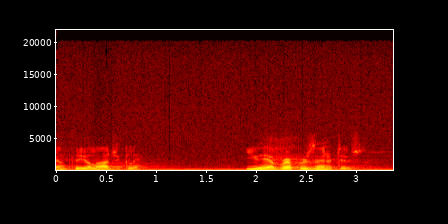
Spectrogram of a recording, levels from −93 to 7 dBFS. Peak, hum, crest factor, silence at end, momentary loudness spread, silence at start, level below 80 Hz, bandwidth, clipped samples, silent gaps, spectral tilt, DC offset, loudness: -8 dBFS; none; 22 dB; 0 s; 22 LU; 0 s; -48 dBFS; over 20 kHz; under 0.1%; none; -8 dB/octave; under 0.1%; -29 LUFS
